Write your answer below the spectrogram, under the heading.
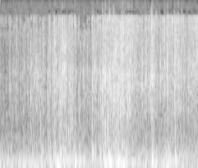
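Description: Crinkly wrapper sounds of candy being unwrapped, a steady dense crackling and rustling that runs throughout at a fairly even loudness, with no voices.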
